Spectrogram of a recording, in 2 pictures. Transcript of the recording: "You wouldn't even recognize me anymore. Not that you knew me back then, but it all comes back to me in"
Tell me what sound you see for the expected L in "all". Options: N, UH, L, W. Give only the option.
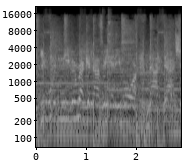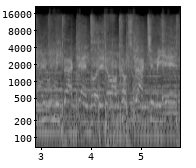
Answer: L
